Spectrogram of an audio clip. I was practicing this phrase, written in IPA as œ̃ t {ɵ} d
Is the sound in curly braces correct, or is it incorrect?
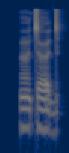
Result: incorrect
